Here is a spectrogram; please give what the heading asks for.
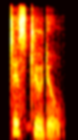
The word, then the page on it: testudo: Indian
